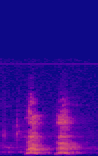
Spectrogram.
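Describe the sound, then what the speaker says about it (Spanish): Two short, fairly loud dog barks in quick succession, the second trailing off, from dogs somewhere nearby with no talking over them. "ya se fueron los perros, ¿no?"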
